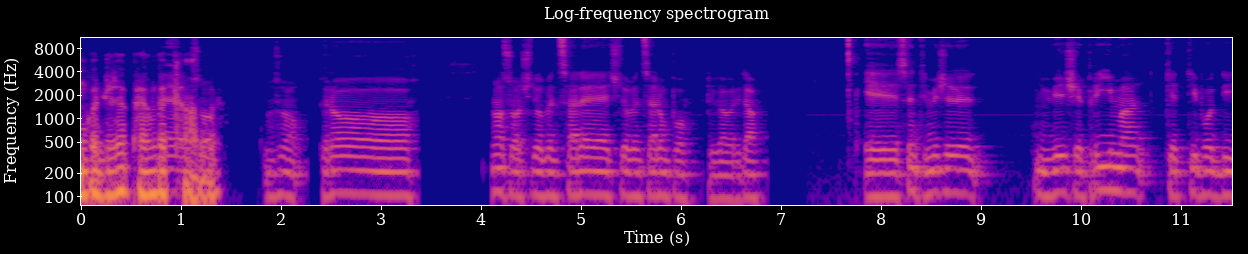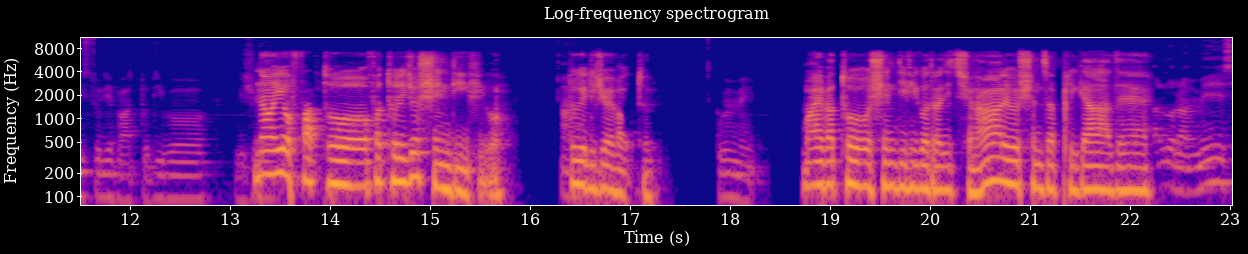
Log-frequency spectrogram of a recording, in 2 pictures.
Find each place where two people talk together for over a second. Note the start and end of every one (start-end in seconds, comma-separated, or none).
none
